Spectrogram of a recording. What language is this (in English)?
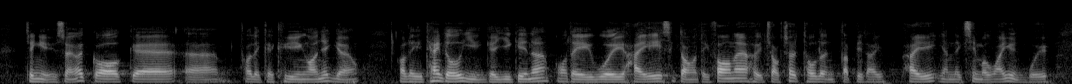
Cantonese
